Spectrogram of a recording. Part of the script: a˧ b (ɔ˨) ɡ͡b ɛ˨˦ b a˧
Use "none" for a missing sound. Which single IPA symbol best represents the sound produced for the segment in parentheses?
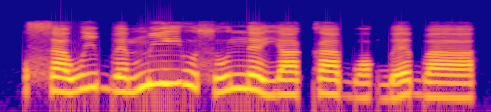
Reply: ɔ˨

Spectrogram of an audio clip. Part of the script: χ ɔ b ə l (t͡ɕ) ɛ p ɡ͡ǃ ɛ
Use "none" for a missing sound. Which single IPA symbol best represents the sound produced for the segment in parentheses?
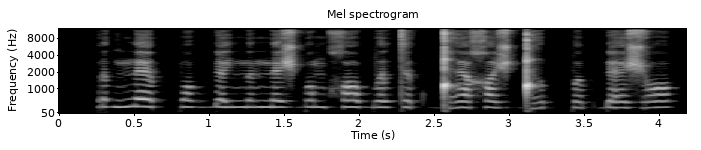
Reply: t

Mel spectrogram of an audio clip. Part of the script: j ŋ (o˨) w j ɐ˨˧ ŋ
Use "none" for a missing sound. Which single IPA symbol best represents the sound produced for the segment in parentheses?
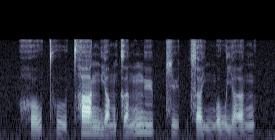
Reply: o˨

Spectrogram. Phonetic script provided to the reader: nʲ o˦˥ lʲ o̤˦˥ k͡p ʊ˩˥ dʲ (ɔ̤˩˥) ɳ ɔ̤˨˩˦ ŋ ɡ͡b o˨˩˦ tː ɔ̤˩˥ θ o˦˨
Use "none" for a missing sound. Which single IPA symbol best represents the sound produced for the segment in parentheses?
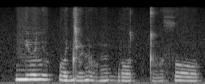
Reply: ɔ̤˩˥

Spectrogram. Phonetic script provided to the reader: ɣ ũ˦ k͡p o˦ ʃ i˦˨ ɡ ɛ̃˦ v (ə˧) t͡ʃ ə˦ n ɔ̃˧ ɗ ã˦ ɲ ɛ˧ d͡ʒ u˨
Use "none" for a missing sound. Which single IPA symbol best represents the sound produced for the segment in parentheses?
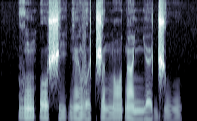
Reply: ə˧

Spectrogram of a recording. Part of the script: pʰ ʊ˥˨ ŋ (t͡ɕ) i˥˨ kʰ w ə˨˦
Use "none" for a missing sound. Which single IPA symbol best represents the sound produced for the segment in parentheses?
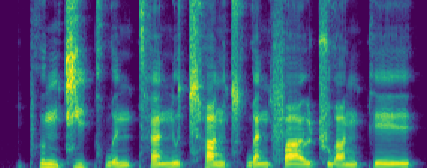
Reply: t͡ɕ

